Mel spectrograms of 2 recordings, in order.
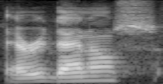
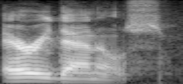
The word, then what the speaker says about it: Eridanos: on aaron aaron danos every dinos i don't know i actually never know if i spell it right or not um it's arie danos there we go and uh this was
